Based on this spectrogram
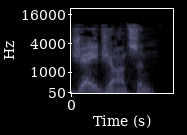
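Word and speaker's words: Jeh Johnson: I know it's pronounced Jay Johnson.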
